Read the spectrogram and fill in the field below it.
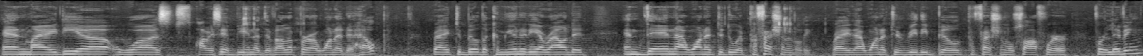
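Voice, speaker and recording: A man with a Spanish accent speaks at a fairly quick pace and fairly high pitch, with fairly even intonation and very even loudness over noticeable background noise. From El Salvador. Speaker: software company founder. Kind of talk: interview.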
